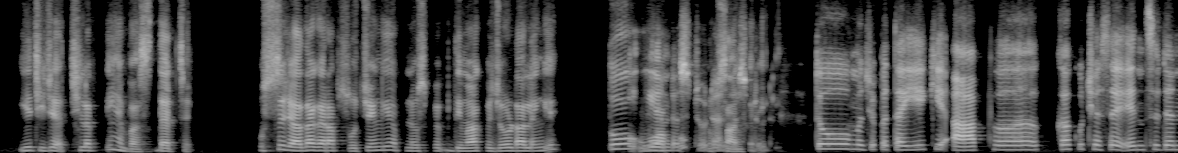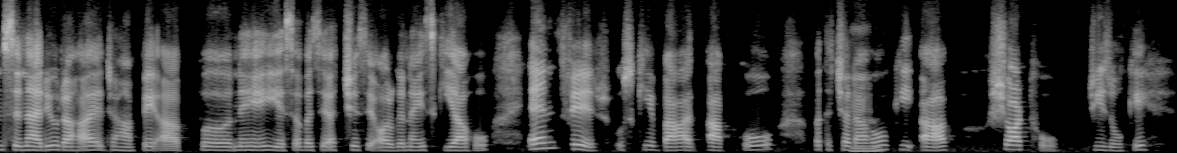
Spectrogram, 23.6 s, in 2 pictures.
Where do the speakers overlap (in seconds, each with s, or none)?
6.5 s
